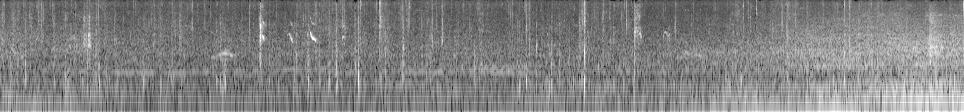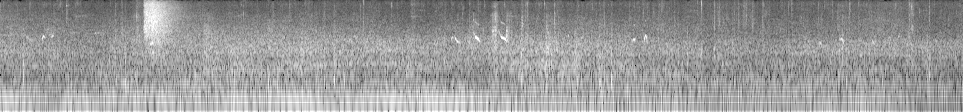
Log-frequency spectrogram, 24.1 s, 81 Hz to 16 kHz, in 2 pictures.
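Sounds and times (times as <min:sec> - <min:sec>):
ducklings peeping: 0:00.0 - 0:11.4, 0:12.0 - 0:13.8, 0:15.4 - 0:24.0
short hiss: 0:13.8 - 0:14.4.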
